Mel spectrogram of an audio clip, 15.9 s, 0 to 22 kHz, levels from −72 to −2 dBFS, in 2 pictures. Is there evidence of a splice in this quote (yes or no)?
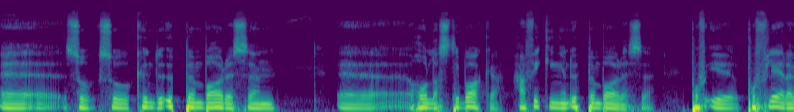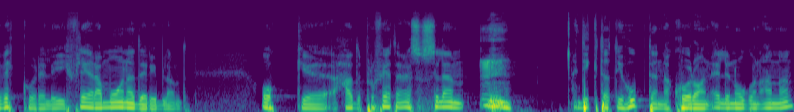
no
